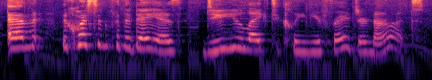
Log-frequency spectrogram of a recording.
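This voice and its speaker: A woman's voice: high-pitched, moderate pace, soft background music. A young woman vlogging as she cleans her fridge, chatty and upbeat, talking straight to her viewers while her voice is partly gone. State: voice partly lost. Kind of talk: casual cleaning vlog.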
